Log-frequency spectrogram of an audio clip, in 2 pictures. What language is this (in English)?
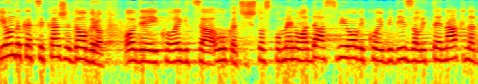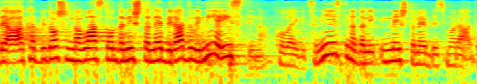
Croatian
